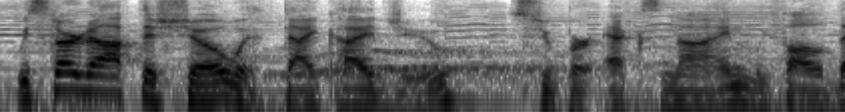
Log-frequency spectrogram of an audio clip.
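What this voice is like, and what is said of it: Usual voice. Nothing is said of it.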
